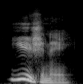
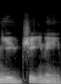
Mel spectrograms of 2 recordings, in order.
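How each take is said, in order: First: The middle syllable is said as 'juh'. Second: The middle syllable is not said as 'juh'. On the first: The speaker calls it right. "It's je. So pronounce it as if you're spelling it J U H" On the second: The speaker calls it wrong. "That's the one that I think I hate the most because it just sounds horrible"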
